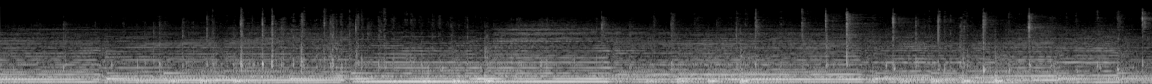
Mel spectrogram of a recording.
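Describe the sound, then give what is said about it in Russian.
Horse hooves clip-clop in a steady, continuous run as three horses, one white, one black and one dun, gallop along. The hoofbeats sit over a sustained, droning tonal backdrop that shifts in pitch a few times. “Едут три богатыря на белом, черном и саврасом конях.”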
